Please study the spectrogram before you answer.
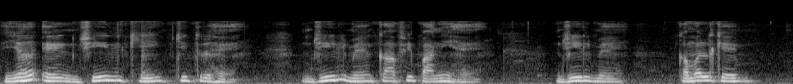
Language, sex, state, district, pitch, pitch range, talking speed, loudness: Hindi, male, Chandigarh, Chandigarh, 145 Hz, 130-165 Hz, 120 wpm, -16 LUFS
